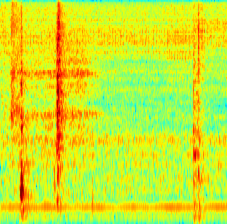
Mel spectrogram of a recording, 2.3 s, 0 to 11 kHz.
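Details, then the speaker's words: Panasonic DMR-E20 DVD-RAM/DVD-R recorder, about 20 years old, whose laser sled is driven by a small stepper motor: a few faint sharp clicks over a low hum as the laser moves back and forth during time-shift playback, working normally. "it's actually a mechanical drive with a little stepper motor looks like a floppy drive you'll hear it"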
